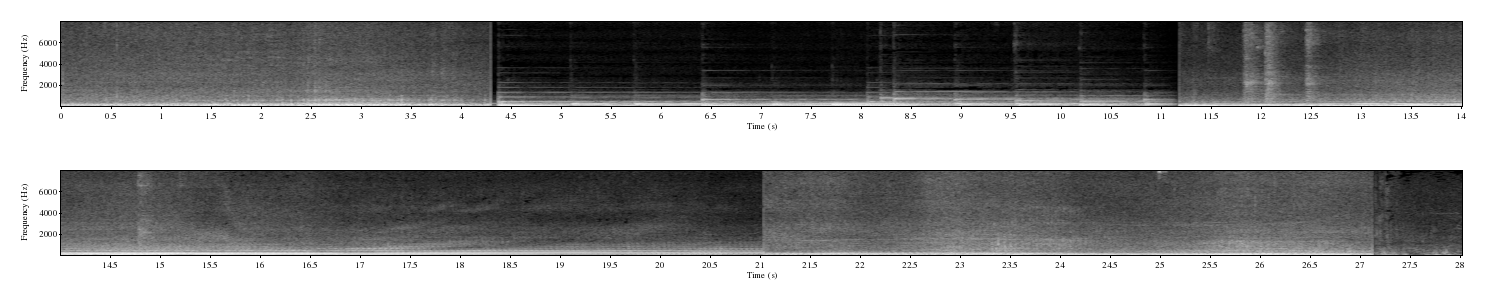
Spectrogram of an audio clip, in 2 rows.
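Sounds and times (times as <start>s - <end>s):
car engines droning: 0.0s - 4.3s, 11.2s - 27.2s.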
